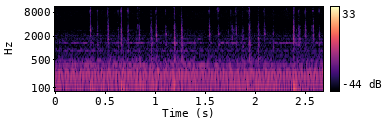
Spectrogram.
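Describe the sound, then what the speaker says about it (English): Steady typing on a mechanical computer keyboard sitting behind a microphone, with rapid, even clicky keystrokes over a constant low electrical hum and no voices. "Gotta love those mechanical keyboards."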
